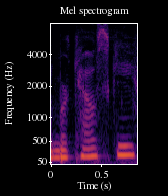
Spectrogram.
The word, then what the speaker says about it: Murkowski: Republican Senator Lisa, and I do not pronounce her name properly, Murkowski from Alaska.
